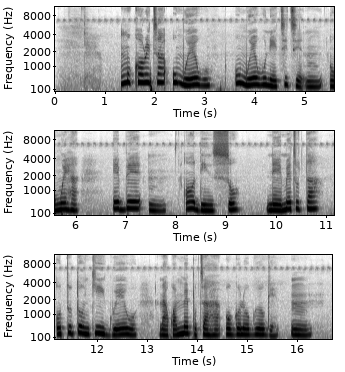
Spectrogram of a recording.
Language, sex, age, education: Igbo, female, 15-29, tertiary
